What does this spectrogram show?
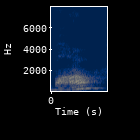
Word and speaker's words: Vav: So the first page, or the 6th one on page 23 is a vav. It tells you how to pronounce it. Vav, as in V-A-V. Actually, it says V-A-H-V, and it shows you how to write it.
